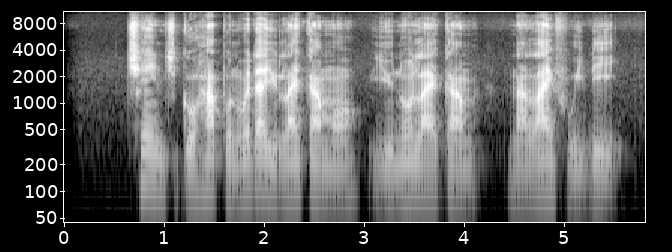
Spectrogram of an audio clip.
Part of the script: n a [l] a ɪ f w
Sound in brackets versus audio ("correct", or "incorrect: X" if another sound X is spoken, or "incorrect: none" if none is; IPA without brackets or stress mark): correct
